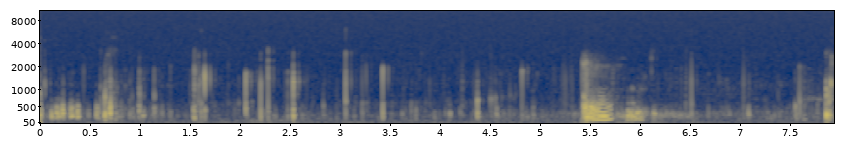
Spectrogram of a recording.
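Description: Irregular gurgling and squeaky growls with one longer rumble; loud stomach growling from an upset stomach.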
